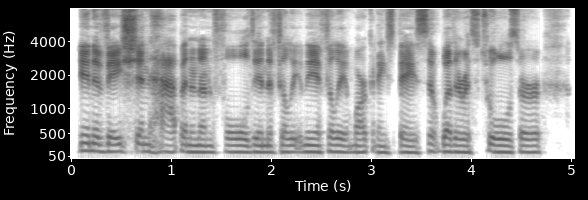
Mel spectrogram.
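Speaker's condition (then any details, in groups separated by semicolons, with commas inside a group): No condition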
